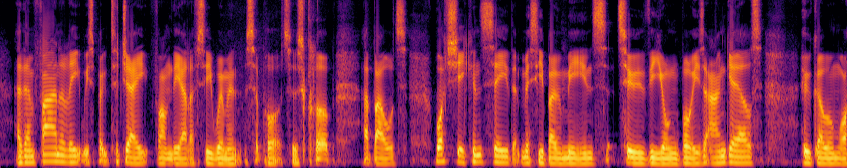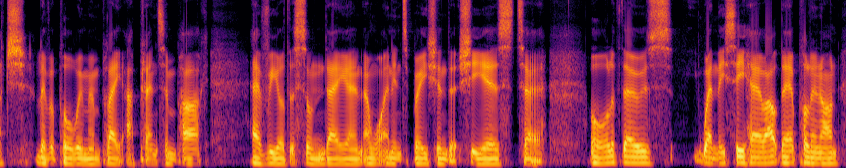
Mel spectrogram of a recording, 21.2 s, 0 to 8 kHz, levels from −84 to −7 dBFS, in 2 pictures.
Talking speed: 175 wpm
